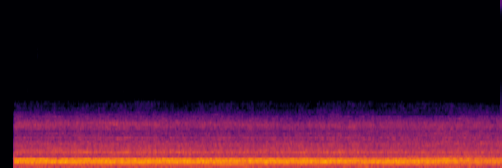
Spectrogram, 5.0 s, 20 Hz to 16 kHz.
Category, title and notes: Sound effects > Vehicles
tram driving by3
Sound of a a tram drive by in Hervanta in December. Captured with the built-in microphone of the OnePlus Nord 4.
traffic, tram, track, field-recording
